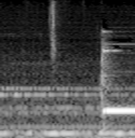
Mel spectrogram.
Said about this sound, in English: But as the person rang my doorbell, the porch light flickered once twice and suddenly turned off.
